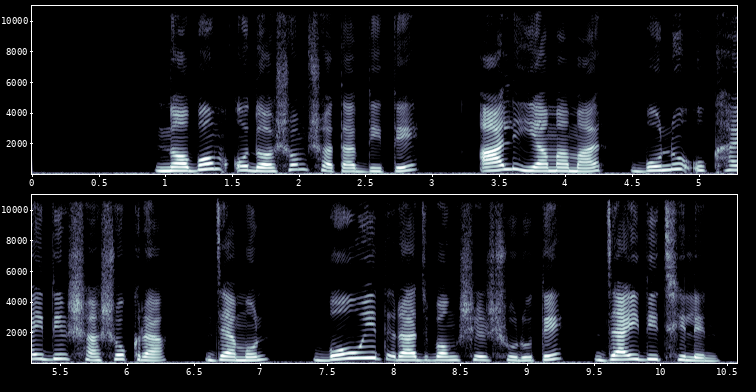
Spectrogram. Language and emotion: Bengali, neutral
